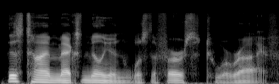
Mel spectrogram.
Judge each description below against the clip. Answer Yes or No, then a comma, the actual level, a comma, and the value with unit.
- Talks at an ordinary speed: Yes, average, 170 wpm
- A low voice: Yes, very low, 90 Hz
